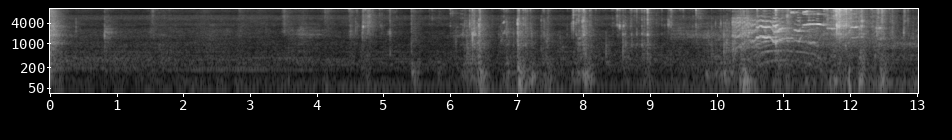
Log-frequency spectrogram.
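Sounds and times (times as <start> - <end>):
soft footsteps: 0.8 - 5.7.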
